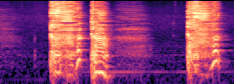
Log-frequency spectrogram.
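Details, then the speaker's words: Productive cough "They'll cough. They'll cough. They might even turn blue for a few seconds. You We got to get the junk out."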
